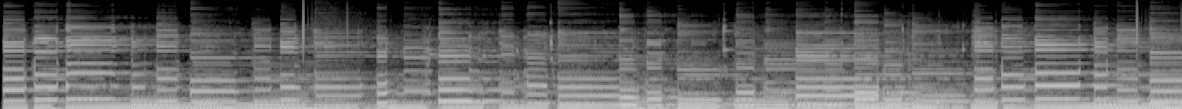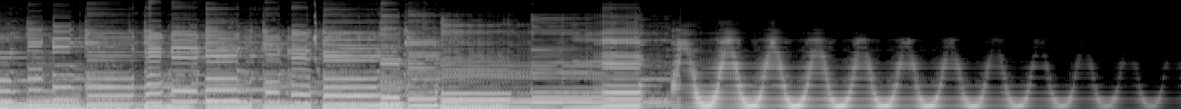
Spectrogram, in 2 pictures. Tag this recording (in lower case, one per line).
musical instrument
music
plucked string instrument
guitar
